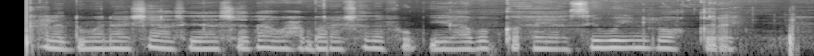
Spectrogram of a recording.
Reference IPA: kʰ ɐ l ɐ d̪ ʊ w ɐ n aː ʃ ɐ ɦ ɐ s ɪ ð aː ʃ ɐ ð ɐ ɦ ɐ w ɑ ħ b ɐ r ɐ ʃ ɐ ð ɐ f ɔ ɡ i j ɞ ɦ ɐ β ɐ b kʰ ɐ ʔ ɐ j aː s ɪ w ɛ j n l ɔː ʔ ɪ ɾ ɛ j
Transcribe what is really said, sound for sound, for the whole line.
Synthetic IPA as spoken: kʰ ɐ l ɐ d̪ ʊ w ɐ n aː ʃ ɐ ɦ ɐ s ɪ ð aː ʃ ɐ ð ɐ ɦ ɐ w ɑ ħ b ɐ ɾ ɐ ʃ ɐ ð ɐ f ɔ ɡ i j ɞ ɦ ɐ β ɐ b kʰ ɐ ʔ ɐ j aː s ɪ w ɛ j n l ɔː q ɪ ɾ ɛ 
